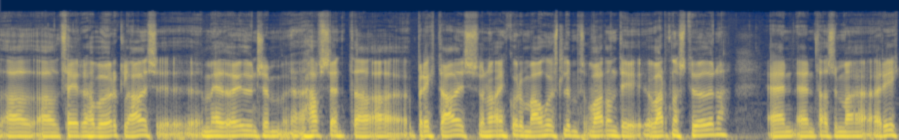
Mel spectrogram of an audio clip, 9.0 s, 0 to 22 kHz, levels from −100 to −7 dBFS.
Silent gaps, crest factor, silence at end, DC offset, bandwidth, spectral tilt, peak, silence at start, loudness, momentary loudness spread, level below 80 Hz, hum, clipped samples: none; 12 dB; 0 s; under 0.1%; 15.5 kHz; -5.5 dB/octave; -2 dBFS; 0 s; -14 LUFS; 4 LU; -36 dBFS; none; under 0.1%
